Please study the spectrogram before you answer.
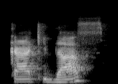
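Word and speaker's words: CAQDAS: E aí nós temos aqui essa agenda, início de conversa, o que são, né, os programas, né, CAC-DAS, a pronúncia é assim mesmo, e vamos ver o que significa essa sigla, né.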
